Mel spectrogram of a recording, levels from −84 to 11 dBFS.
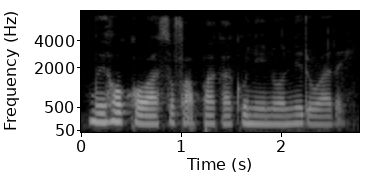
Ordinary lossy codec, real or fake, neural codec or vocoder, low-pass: AAC, 48 kbps; real; none; 7.2 kHz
